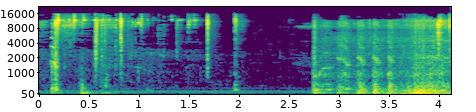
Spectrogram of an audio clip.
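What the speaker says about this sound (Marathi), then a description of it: "चला तर लावू आपली गाडी मूळ जागेवर" A car near home on a rainy day: keys jangle and clink for a few seconds, then the engine cranks and catches with a sudden louder rumble that keeps running close by.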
